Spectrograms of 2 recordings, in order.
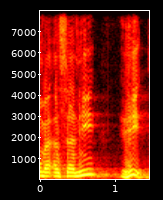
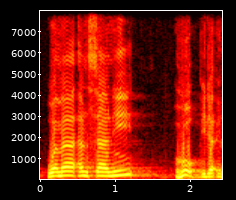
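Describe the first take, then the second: First: The last word ends with an i vowel. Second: The last word ends with a u vowel. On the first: It follows the more widespread reading of the text. "ce qui est le plus répandu" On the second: It follows one transmitted reading of the text. "c'est le hafs"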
